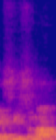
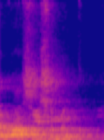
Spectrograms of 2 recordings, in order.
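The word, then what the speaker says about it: Rishi Sunak: लेकिन वहां पर भी इनसे एक गड़बड़ ये हुई कि उन्होंने ऋषि सुनक को बुलाया राशि सुनक। क्या बुलाया? राशि सुनक उनको बुलाया।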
